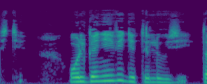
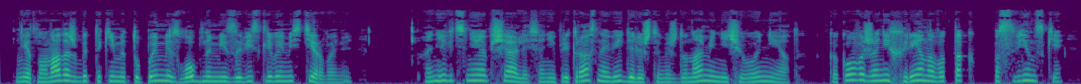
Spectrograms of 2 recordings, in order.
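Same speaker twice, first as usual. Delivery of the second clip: ordinary delivery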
